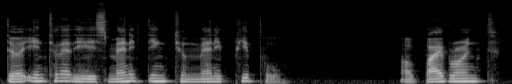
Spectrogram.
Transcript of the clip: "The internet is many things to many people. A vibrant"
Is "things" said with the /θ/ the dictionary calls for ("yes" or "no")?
no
